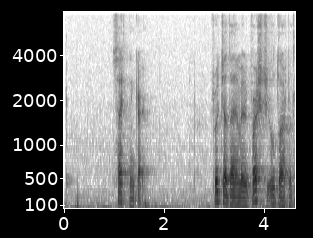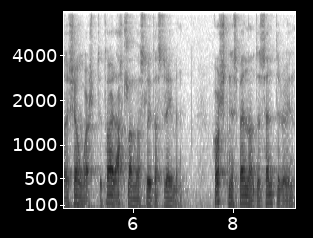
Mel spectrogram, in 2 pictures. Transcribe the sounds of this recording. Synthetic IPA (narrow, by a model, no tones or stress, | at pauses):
sɛht̪nɪŋka̰ɹ | fɾʊt͡ʃːat̪ajənʋɛːɹəkʰʋɛʂt͡ʃɪuːt̪ʋaɹpat̪ʰlaʃownʋa̰ʂpt̪ʰɪlt̪ʰɔːɛɾa̰t̪lanaslʊjt̪ast̪ɾɛjmɪ̰n | kʰɔʂt̪nɪspɛnːant̪əsɛnt̪əɹœjn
